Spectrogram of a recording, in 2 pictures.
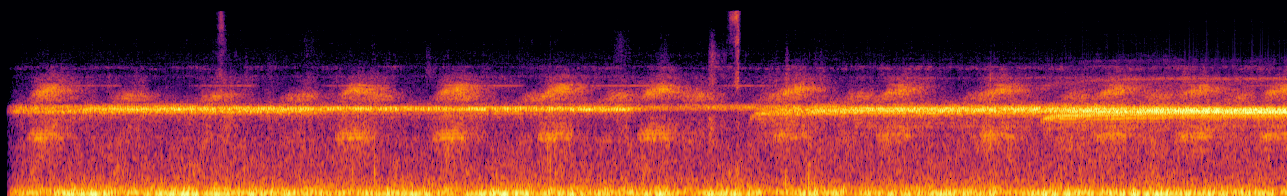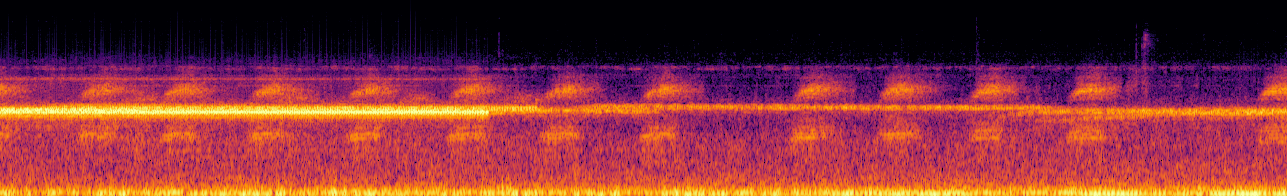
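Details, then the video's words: Very loud frogs calling in a dense, steady series of short, bright notes, about four per second, continuing throughout, over a continuous high, even whine and a low background rumble. "very loud noise frogs"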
